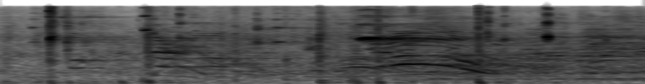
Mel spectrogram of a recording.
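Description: Basketball practice on a hardwood court: a ball thuds on the floor several times. A burst of high sneaker squeaks comes a little after two seconds in, with voices in the gym behind.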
